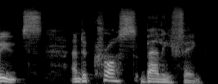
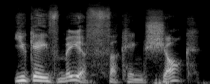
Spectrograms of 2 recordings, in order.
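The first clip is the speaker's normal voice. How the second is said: loud, higher startled yell; angry shout; 5 semitones higher, 8 dB louder than usual. A narrator's reading. Narrator startled by Hagrid, angry shout. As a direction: snap at the intruder. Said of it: "I shouted angrily".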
